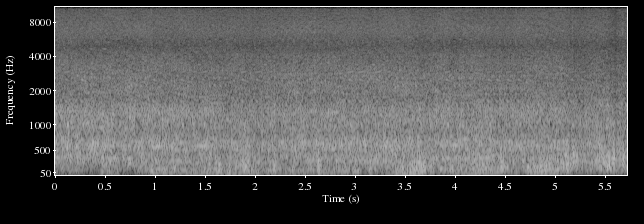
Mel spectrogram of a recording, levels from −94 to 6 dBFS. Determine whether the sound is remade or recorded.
remade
